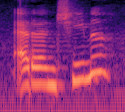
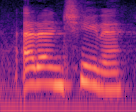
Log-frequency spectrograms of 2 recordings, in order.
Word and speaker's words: arancine: Raph got these arancina? Arancine.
